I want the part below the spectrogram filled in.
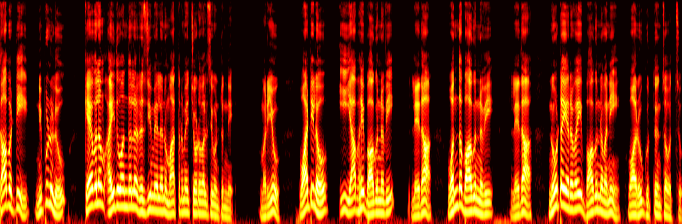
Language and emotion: Telugu, neutral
